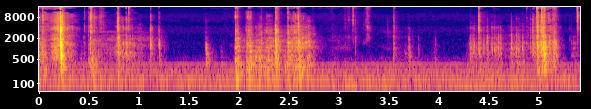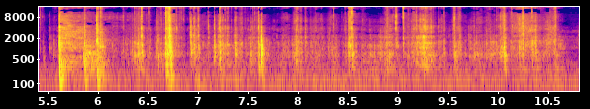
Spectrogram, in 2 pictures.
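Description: Plastic swimbait packaging being handled and opened by hand: irregular clicks, crinkles and scrapes, sparse in the first few seconds and busier from about halfway through.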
